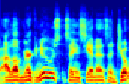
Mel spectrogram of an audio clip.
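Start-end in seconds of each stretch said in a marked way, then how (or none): none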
